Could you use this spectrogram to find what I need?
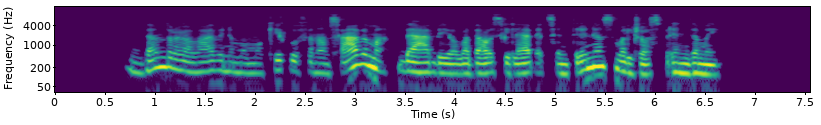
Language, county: Lithuanian, Klaipėda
